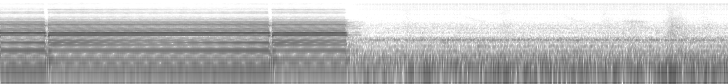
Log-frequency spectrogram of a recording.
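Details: Adult patient during a scan: a loud steady buzzing tone with rhythmic knocks, then a change to a softer rumbling sequence. Typical MRI scanner noise during imaging.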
